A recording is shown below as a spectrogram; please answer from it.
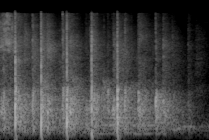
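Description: A small group of people clapping, a quick run of claps that fades out near the end.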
